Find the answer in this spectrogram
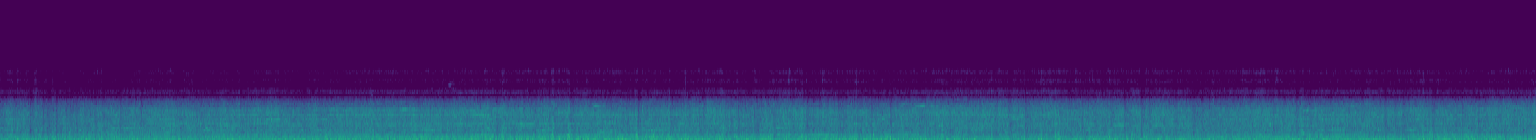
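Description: Freight train cars, mostly tank cars, rolling steadily past at close range: continuous wheel-on-rail noise with no change in level.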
